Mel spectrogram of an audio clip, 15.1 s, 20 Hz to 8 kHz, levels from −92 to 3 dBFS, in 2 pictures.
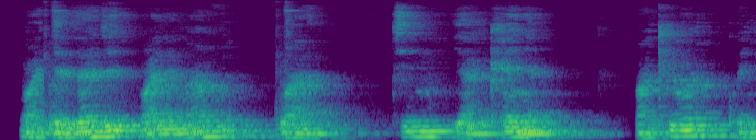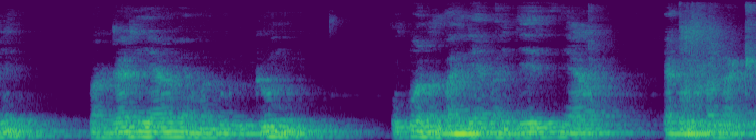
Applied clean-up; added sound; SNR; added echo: neural separator model SepFormer DNS4.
